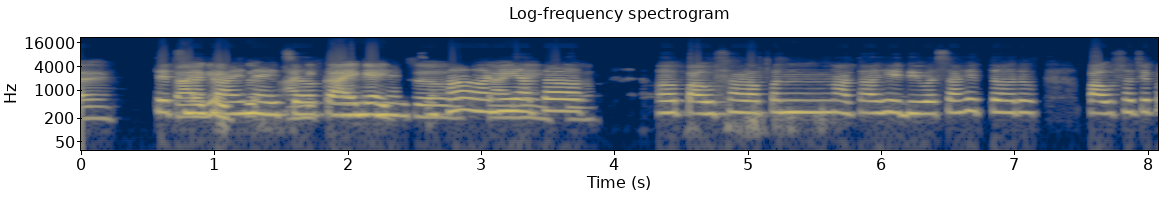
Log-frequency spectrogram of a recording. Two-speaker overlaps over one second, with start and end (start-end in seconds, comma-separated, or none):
0.7-3.5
